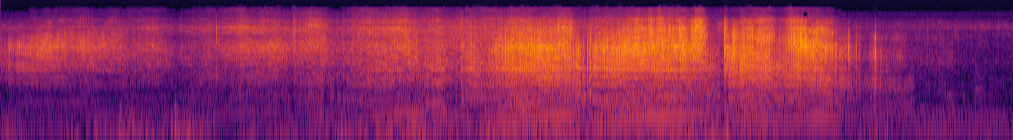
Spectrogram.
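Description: Subaru rally wagon's flat-four engine revving up and down as the car slides through snow, heard at a distance; the engine is loudest from about four to eight seconds in. A low wind rumble on the microphone runs underneath.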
